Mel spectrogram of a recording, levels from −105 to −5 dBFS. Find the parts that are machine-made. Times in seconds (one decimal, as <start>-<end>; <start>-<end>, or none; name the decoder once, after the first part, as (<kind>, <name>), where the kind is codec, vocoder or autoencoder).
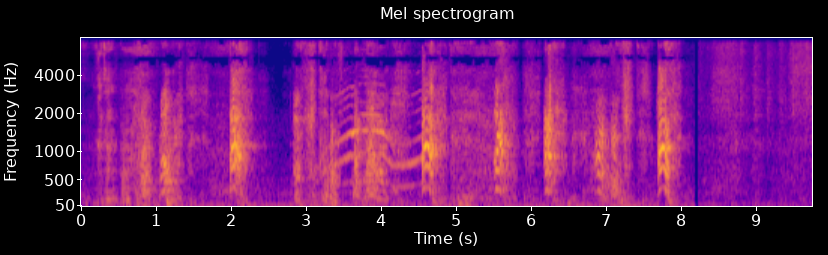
0.0-0.7 (vocoder, HiFi-GAN)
